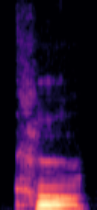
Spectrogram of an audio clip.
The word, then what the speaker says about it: can't: easily identify that it's meant to be can't not can so it's can't can't but if it's at the end of the sentence it will be pronounced properly so it'll be pronounced can't so no i can't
